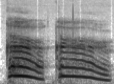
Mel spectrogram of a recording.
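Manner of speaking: light playful grr grr; bear grr. Acted. Teacher growling along in the song, mock grr. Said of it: "you're gonna go, Grr".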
